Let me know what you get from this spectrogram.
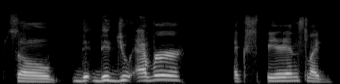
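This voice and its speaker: A podcast host from the Philippines, a Filipino speaker talking casually in English, animated and quick to laugh, often restarting words. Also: male voice, fairly high pitch, no echo, clean studio sound. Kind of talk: casual interview chat.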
